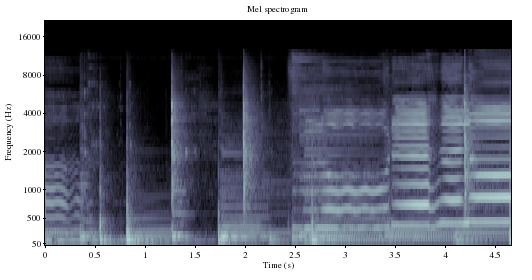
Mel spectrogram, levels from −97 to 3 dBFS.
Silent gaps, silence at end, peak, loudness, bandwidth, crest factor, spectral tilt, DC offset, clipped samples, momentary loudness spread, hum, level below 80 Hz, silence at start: none; 0 s; -8 dBFS; -28 LUFS; 13 kHz; 20 dB; -5 dB/octave; under 0.1%; under 0.1%; 13 LU; none; -50 dBFS; 0 s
